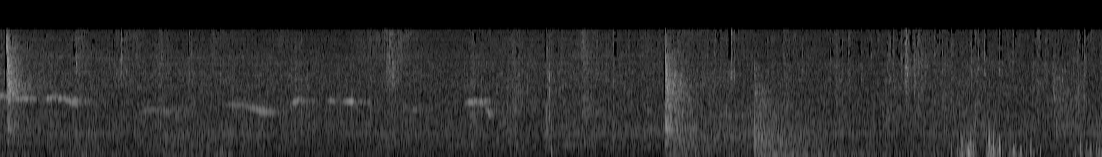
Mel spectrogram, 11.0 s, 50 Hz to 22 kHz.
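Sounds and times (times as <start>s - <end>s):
dull low knocks: 6.6s - 11.0s.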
